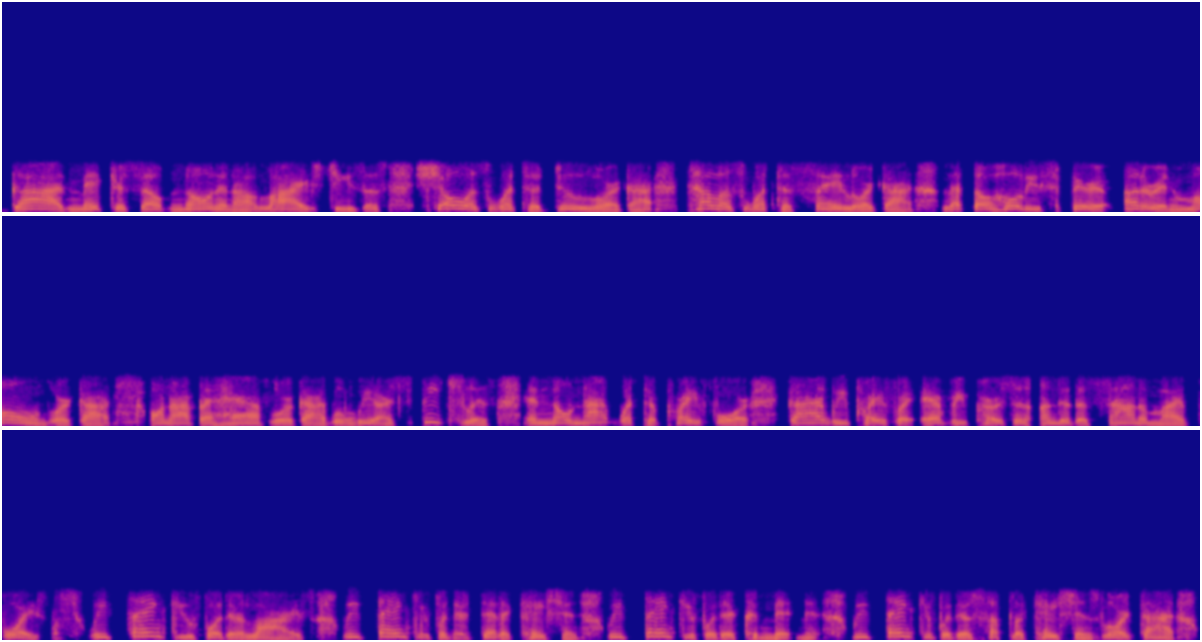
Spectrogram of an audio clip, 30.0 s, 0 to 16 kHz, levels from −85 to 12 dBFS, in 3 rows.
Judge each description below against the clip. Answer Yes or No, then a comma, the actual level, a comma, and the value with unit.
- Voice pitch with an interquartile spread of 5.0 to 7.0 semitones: Yes, wide, 5.6 semitones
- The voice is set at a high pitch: Yes, high, 200 Hz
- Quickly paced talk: No, average, 170 wpm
